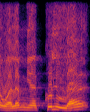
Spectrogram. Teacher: lamnya walam yakulla tipis ya karena biasa ada yang baca tebal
